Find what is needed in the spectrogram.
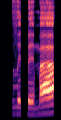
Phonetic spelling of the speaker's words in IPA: v ɛ k͡p ɛ m a

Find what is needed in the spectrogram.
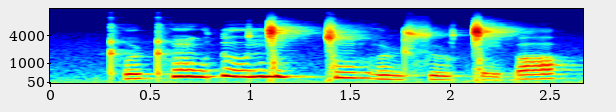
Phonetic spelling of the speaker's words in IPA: ʈʰ o˨ ʈʰ õ˦ w ɗ o˦ ŋ͡ǀ i˦ k ǀ ũ˧ ɦ õ˨ ɖ s u˨ ɭ ǀ e˨ ɠ ɒ˦

